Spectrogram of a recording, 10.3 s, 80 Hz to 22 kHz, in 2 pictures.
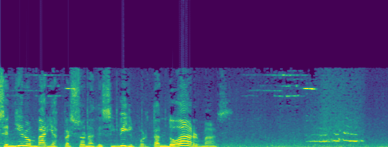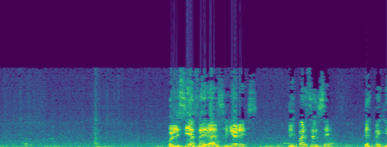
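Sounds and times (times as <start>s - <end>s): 
speech: 0.0s - 3.2s, 7.4s - 10.3s
loud engine rumble: 0.0s - 10.3s
vehicles idling: 0.0s - 10.3s
short tire screech of cars skidding to a stop: 3.2s - 10.3s.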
